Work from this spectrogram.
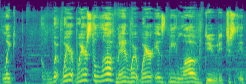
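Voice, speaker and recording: A young man with a scratchy, hoarse throat giving casual gaming commentary, ranting with frustration and repeating himself. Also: high-pitched, lively intonation, takes it slowly. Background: background music.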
